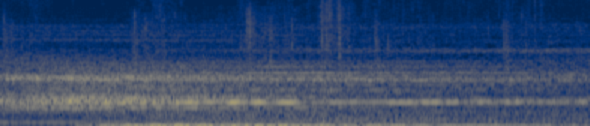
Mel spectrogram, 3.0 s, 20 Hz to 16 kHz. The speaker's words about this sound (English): The creature then stepped into the remaining light, towering over 9 feet tall, and let out a bellowing scream.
